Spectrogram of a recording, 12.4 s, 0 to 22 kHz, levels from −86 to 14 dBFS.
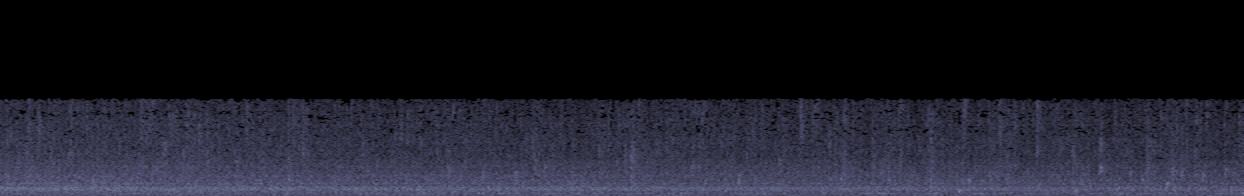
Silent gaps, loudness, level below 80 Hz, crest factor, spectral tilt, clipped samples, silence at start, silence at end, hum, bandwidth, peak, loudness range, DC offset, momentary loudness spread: none; -37 LUFS; -56 dBFS; 16 dB; -2 dB/octave; under 0.1%; 0 s; 0 s; none; 11.5 kHz; -22 dBFS; 2 LU; under 0.1%; 3 LU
